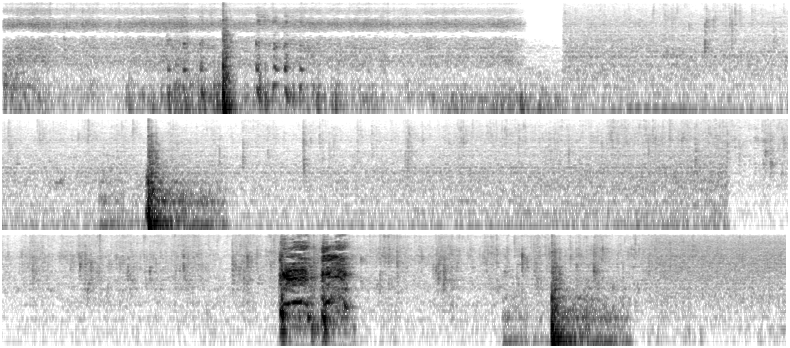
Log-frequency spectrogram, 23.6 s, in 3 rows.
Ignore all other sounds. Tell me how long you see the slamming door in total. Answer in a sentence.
The slamming door can be heard for 3 seconds in total.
